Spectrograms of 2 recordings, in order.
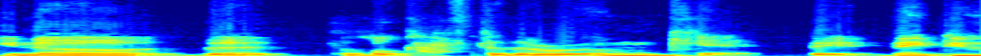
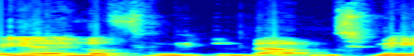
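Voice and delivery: mock cocky, arrogant, bragging voice. Retelling what the cocky, arrogant trainees would say: imitating a cocky, arrogant trainee. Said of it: "the really cocky, arrogant ones".

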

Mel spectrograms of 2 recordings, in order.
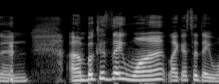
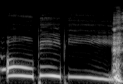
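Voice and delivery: fake cute voice, much higher pitch; 12 semitones higher than usual. Describing how she'd greet a funny-looking newborn baby, fake cute voice. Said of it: "you got to do better with your fake cute voice".

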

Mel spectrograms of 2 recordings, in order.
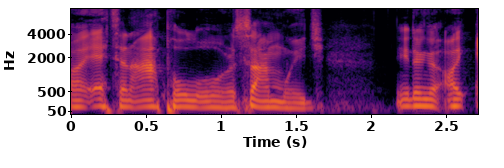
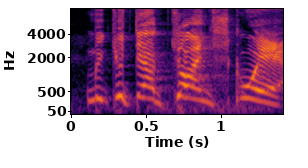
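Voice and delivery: exaggerated New York accent; 14 semitones higher, 6 dB louder than usual. Taking turns trying out accents, in an exaggerated New York accent. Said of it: "That's quite a good New York accent".

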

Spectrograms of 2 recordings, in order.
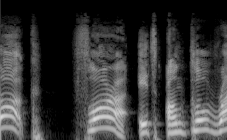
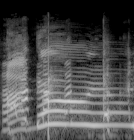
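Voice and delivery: very high put-on Southern drawl, long drawn "I"; 14 semitones higher than usual. Repeat a woman's words to show your co-speaker how she sounded, imitating a woman who sounds Southern. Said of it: "She sounds Southern there".

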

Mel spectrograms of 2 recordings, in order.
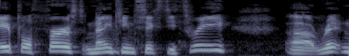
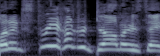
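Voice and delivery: normal talking voice

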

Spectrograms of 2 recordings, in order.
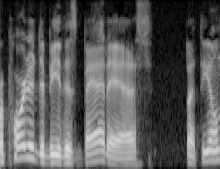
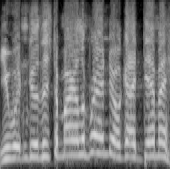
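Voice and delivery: put-on screaming, pitched higher; 10 semitones higher than usual. Retelling how Harvey Keitel screamed over a walkie-talkie: imitating Harvey Keitel screaming. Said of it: "walkie-talkie screaming".

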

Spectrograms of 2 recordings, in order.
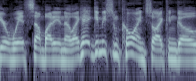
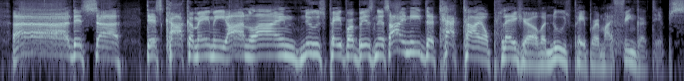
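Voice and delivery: put-on slow, grumbling, cranky old-man voice; 4 semitones higher than usual. Mocking another speaker as a complaining curmudgeonly old man: imitating a curmudgeonly old man. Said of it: "You're like the curmudgeonly old man who complains".

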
